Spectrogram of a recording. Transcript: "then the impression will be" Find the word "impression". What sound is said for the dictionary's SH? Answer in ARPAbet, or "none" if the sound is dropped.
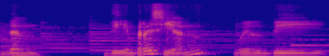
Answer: S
